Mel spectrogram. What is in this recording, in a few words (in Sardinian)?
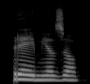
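"prèmios", female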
